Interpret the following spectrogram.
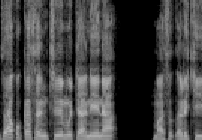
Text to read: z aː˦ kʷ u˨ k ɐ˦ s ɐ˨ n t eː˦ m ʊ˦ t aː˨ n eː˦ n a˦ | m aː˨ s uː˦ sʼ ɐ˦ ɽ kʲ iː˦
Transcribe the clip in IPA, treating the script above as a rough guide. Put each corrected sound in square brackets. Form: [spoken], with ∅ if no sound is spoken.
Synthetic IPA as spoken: z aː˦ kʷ u˨ k ɐ˦ s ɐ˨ n [t͡ʃ] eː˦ m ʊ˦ t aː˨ n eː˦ n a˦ | m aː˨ s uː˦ sʼ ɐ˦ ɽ kʲ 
